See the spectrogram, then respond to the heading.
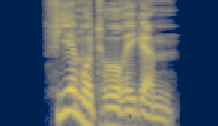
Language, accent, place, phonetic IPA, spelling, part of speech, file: German, Germany, Berlin, [ˈfiːɐ̯moˌtoːʁɪɡəm], viermotorigem, adjective, De-viermotorigem.ogg
- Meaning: strong dative masculine/neuter singular of viermotorig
